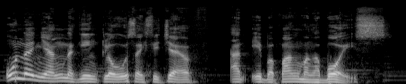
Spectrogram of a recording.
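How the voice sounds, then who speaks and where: A man with a Filipino accent narrating a scripted first-person love story in an expressive radio storytelling style. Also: medium pitch, unhurried. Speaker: radio drama narrator reading a listener's letter. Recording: voice over background music. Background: music.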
